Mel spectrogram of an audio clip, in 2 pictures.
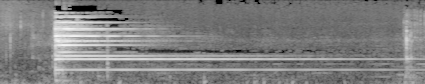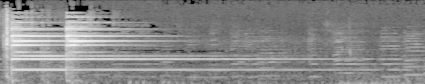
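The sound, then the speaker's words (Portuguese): The entrance bell of the Casa do Cipreste, the house Raulino built, rings three times, one bright strike followed by two close together, each tone lingering and slowly fading. “eu vou-lhe pedir que me faça ouvir o sino que me vai fazer entrar de novo nesta casa de beleza profunda.”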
